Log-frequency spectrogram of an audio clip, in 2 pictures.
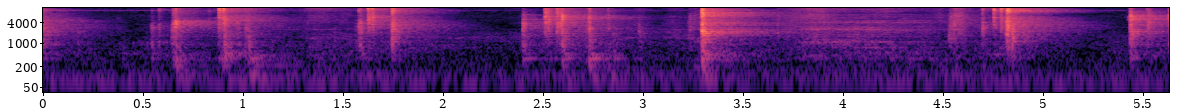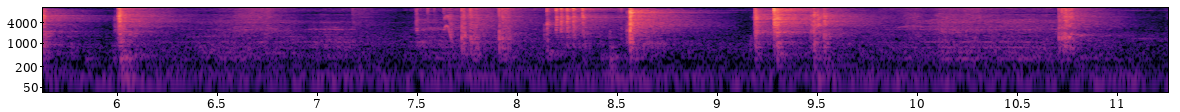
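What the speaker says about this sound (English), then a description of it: "we'll take the torque wrench to it afterwards" A torque wrench tightening bolts in a workshop gives off a steady run of sharp mechanical clicks and ratcheting ticks, fairly quiet and close, with no talk.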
